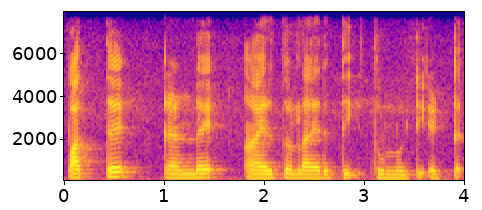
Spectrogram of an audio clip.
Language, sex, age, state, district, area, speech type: Malayalam, female, 18-30, Kerala, Kottayam, rural, spontaneous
